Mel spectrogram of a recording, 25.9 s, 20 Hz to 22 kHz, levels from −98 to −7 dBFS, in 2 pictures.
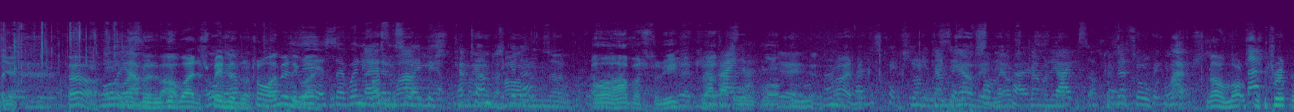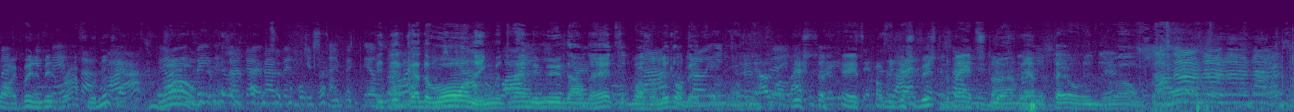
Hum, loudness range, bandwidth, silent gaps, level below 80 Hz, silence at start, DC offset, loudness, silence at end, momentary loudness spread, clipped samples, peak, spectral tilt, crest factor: none; 9 LU; 11 kHz; none; -74 dBFS; 0 s; under 0.1%; -50 LUFS; 0 s; 11 LU; under 0.1%; -30 dBFS; -5 dB/octave; 20 dB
